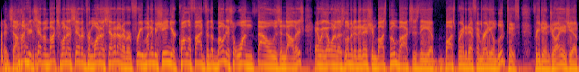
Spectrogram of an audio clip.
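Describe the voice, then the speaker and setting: A man works as a radio host, running through a contest promo in playful patter. His voice sits a little high and has a bright, punchy edge. He talks very quickly, rolling from one detail to the next. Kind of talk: radio contest promo and upbeat on-air banter. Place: radio studio.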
